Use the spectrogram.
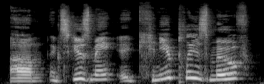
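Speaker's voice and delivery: timid stranger. A narrator's reading. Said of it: "a random voice called out behind them".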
